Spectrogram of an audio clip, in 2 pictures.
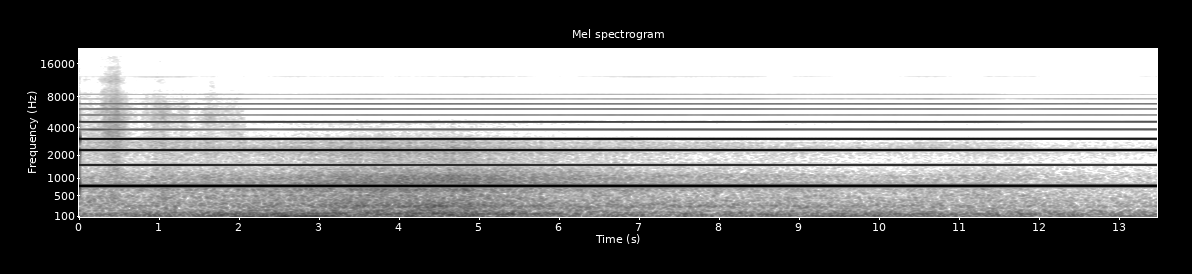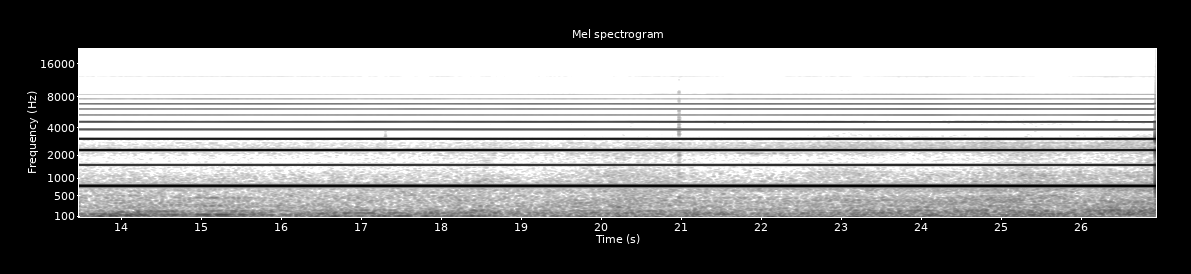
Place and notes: berlin, sanderstraße: defekte gegensprechanlage - the city, the country & me: broken intercom system
the city, the country & me: october 30, 2010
